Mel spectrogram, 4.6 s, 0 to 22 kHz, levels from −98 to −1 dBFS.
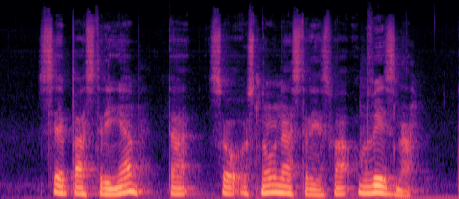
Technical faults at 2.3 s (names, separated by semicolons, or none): none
